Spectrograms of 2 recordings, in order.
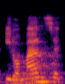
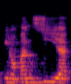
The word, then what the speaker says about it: quiromancia: Puede ser quiromancia, quiromancía, cartomancia o cartomancía, nigromancia o nigromancía, pero se prefiere la terminación sin tilde, ¿no? Quiromancia, cartomancia, que es como pronunciamos nosotros.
